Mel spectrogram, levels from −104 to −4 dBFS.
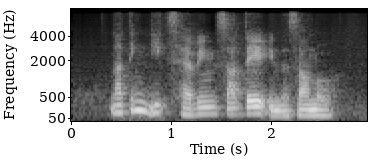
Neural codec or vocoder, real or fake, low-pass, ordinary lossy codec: codec, 16 kHz, 0.5 kbps, X-Codec, HuBERT features, trained on LibriSpeech; fake; 7.2 kHz; none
